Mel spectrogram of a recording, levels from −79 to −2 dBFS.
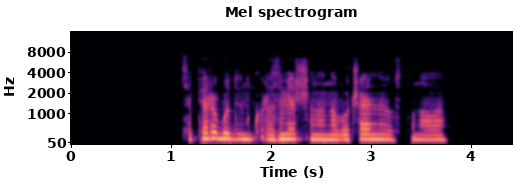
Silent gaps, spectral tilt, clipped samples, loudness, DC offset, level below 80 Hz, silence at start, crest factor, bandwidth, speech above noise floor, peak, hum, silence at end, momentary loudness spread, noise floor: none; -9 dB/octave; under 0.1%; -18 LUFS; under 0.1%; -56 dBFS; 1.15 s; 16 dB; 6.4 kHz; over 73 dB; -2 dBFS; none; 0.65 s; 11 LU; under -90 dBFS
